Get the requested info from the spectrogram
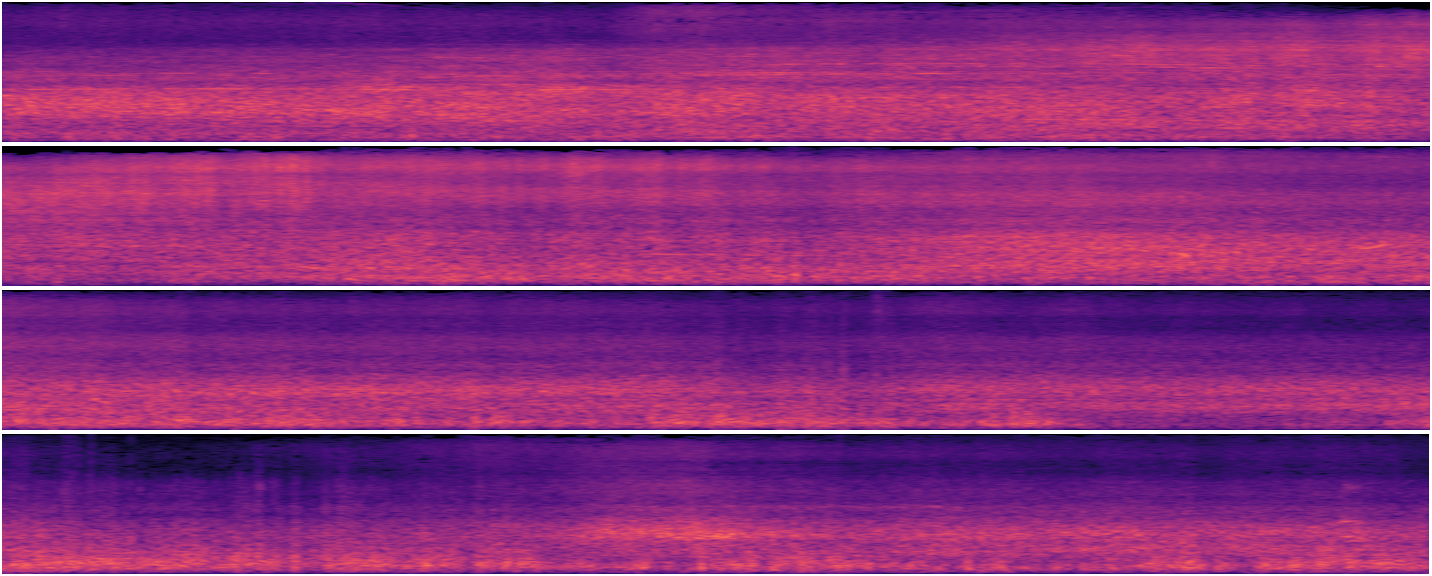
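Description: Jet airliner's engines roaring as it comes in to land low overhead, with a high whine building over the first half. After a brief dip about two-thirds of the way through, a deeper, louder roar follows as the aircraft is on the runway.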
